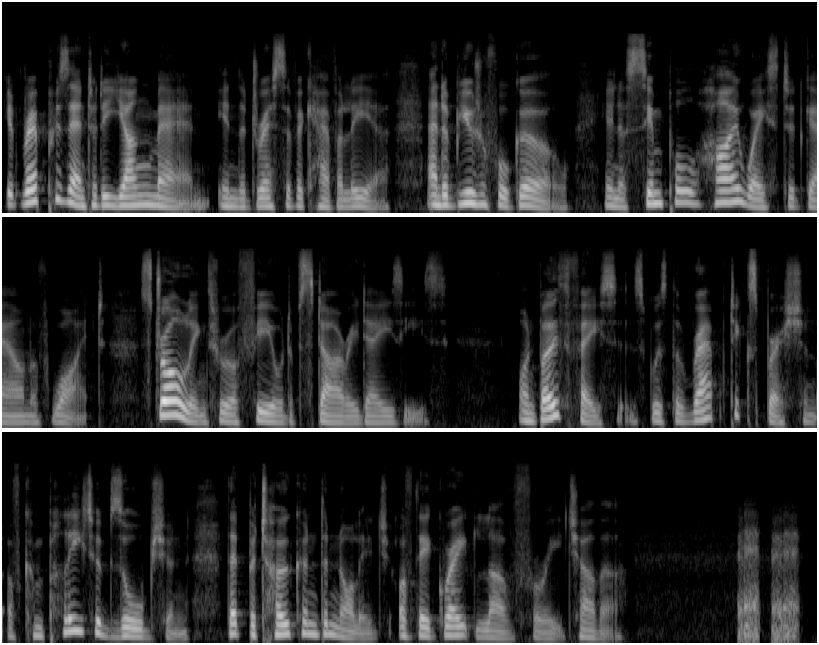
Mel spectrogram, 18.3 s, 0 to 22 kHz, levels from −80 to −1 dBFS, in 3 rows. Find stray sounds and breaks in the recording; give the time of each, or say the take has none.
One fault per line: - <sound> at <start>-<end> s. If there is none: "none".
- laugh at 17.7-18.2 s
